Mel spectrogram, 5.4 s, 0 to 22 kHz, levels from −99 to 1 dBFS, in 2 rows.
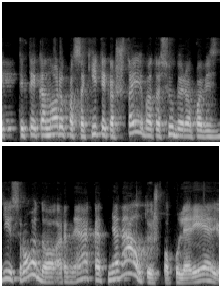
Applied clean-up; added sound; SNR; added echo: none; none; none; none.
